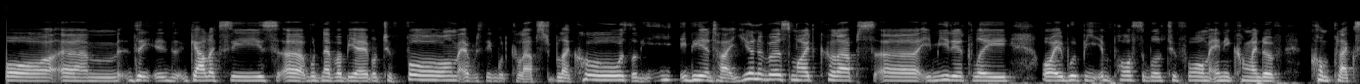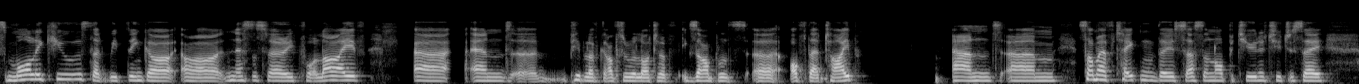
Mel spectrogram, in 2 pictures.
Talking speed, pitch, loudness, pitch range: 160 wpm, 180 Hz, -19 LUFS, 170-195 Hz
